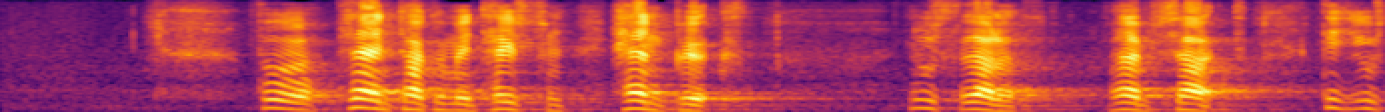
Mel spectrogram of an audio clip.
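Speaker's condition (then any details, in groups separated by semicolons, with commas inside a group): Deafness; works with interpreters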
